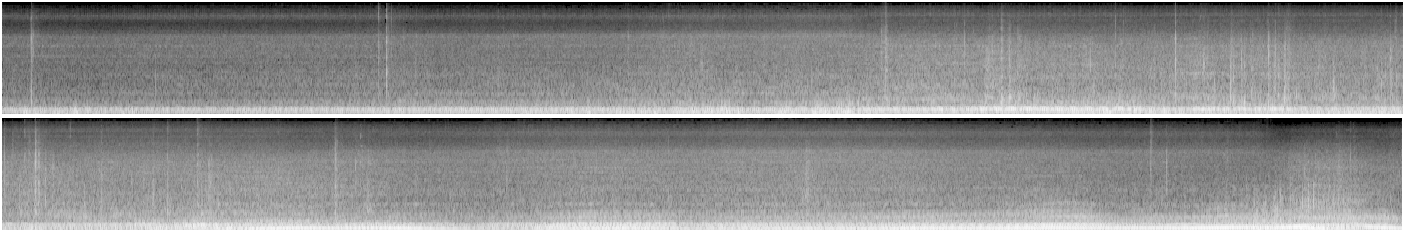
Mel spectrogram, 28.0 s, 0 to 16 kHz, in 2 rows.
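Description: A 4WD's engine running under load, getting louder through the clip, then revving up and down repeatedly from about halfway.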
